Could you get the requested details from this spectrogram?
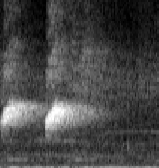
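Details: Red-whiskered bulbul kept as a decoy bird that has lured many wild birds; two loud, clear whistled notes in quick succession, the second slightly lower and longer, over faint background hiss.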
